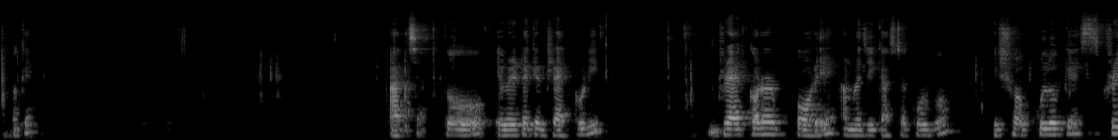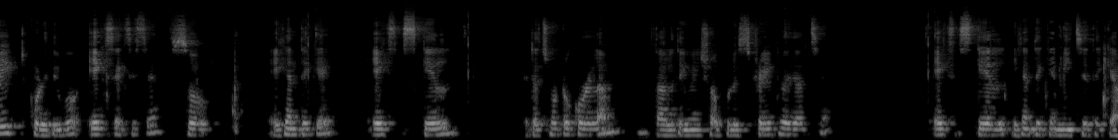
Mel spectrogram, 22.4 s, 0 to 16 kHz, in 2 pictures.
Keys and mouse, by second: 4.5-4.9 shift+drag, 6.8 click, 7.1 shift+click, 8.2 KP_7, 9.9 KP_1, 12.5 shift+click, 19.1 click, 22.1 click.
